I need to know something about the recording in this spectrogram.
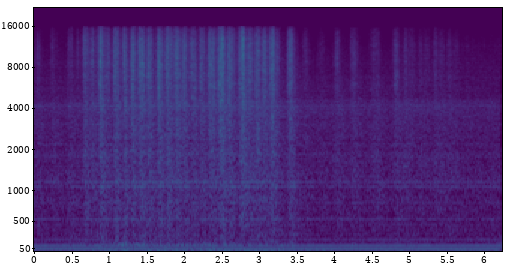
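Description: Paintbrush scrubbing oil paint on a painting board in rapid back-and-forth strokes, blending the black background. It starts about a second in, runs until just past the middle, then thins to a few faint strokes.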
